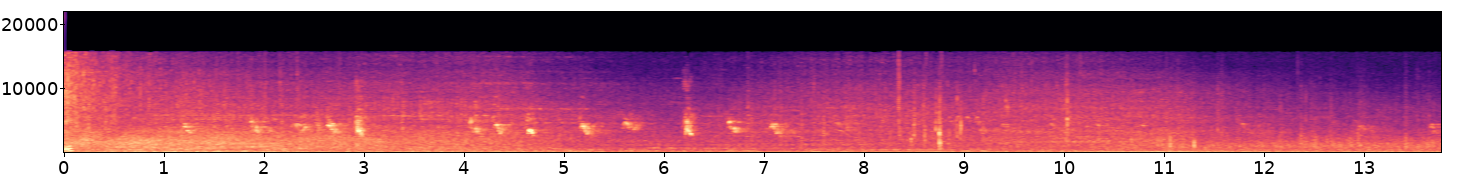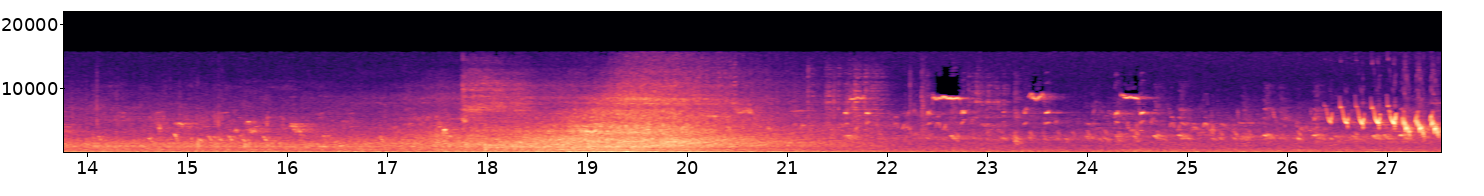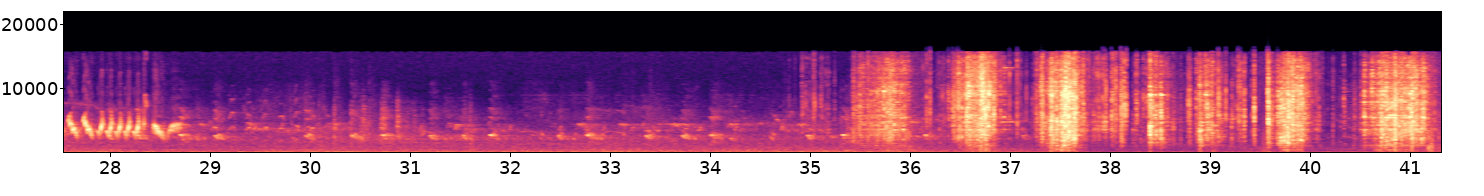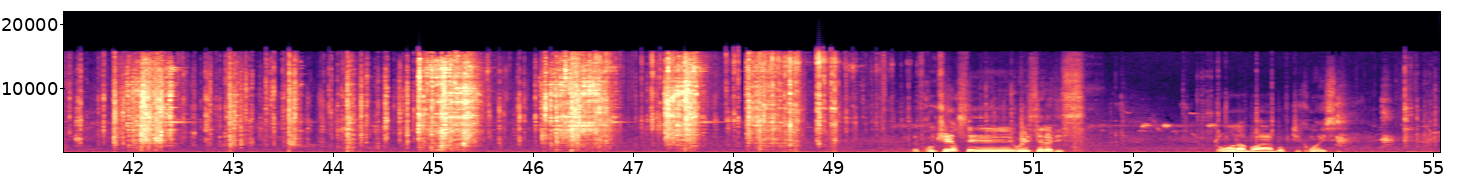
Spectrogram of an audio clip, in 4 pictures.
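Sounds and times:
small birds chirping: 0.0s - 10.0s, 20.5s - 55.0s
vehicle passing: 0.0s - 14.3s, 16.8s - 21.5s
low traffic rumble: 0.0s - 55.0s.

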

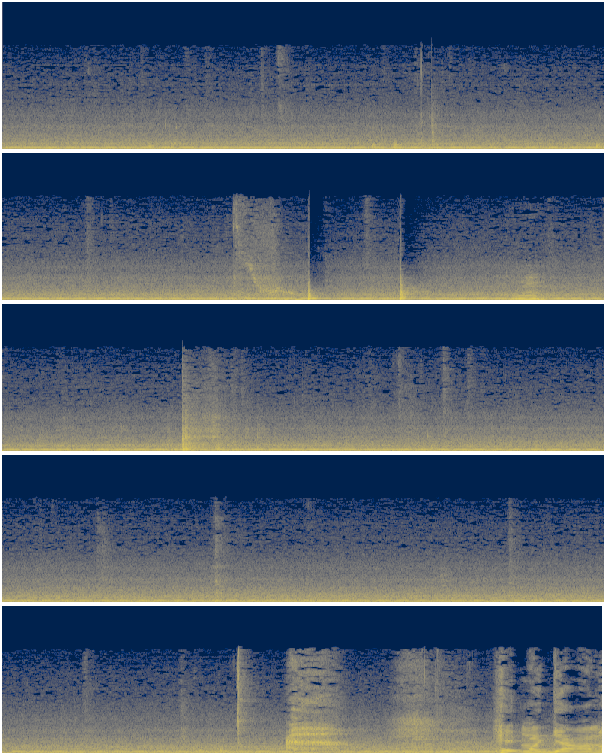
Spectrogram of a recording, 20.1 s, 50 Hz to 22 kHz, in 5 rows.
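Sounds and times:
microwave oven humming: 0.0s - 20.0s
person exhaling: 17.9s - 19.3s.

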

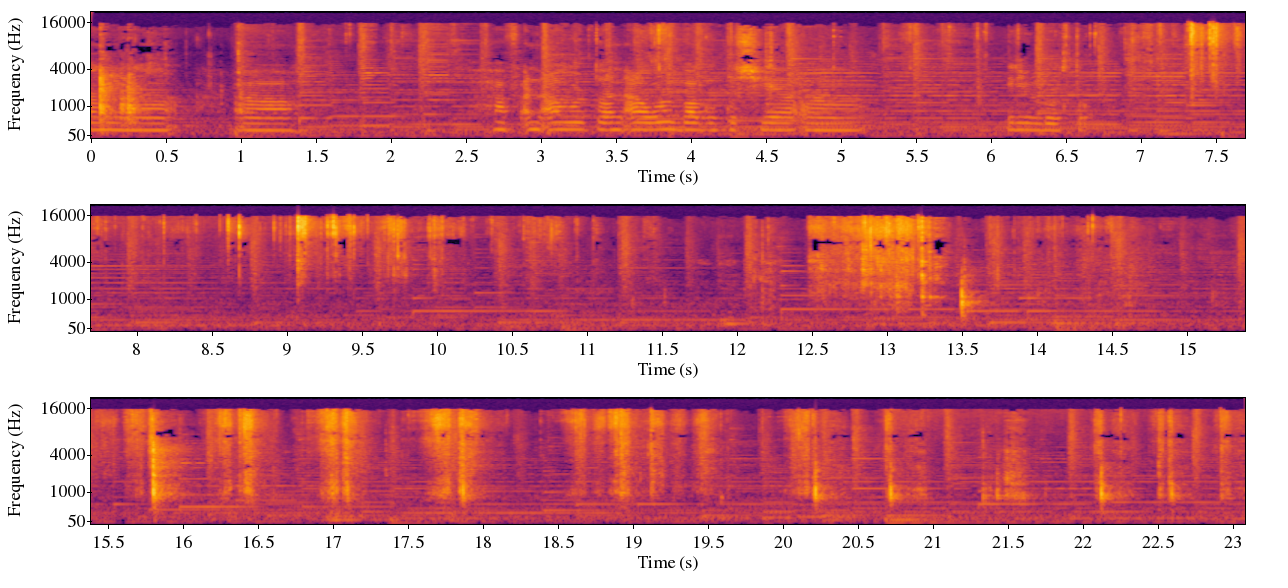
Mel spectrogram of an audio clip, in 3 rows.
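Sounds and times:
knife hitting cutting board: 20.0s - 23.0s.

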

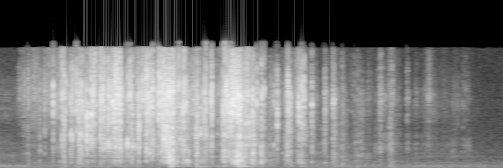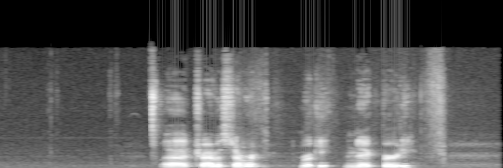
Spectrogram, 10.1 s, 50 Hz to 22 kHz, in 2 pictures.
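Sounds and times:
plastic wrapper crinkling: 0.2s - 4.2s.

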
